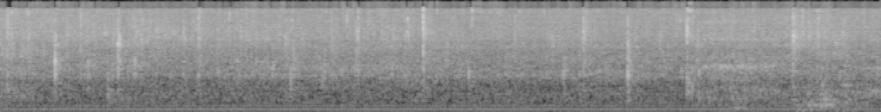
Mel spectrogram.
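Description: Onions, peppers and mushrooms frying in a hot stir-fry pan, a steady close sizzle with scattered light crackles and pops under a low, constant hum.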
